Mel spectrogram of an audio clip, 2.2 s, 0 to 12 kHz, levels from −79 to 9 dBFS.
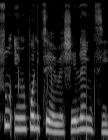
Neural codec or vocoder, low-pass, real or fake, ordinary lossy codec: none; 10.8 kHz; real; Opus, 64 kbps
